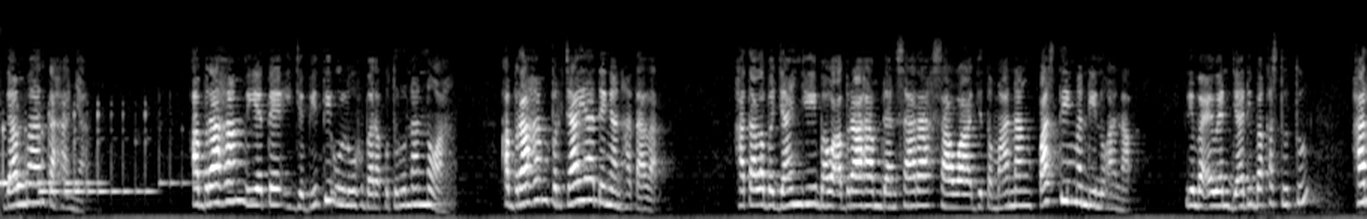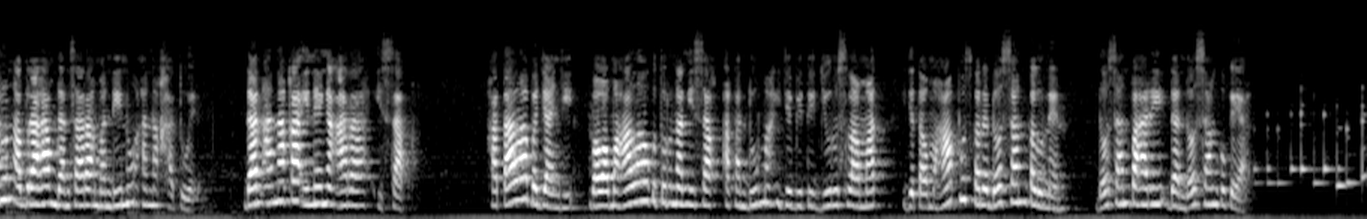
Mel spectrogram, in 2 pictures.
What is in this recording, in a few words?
kabar bahalap good news ngaju, drama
